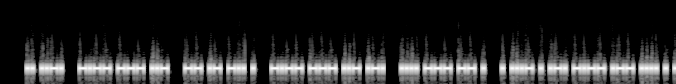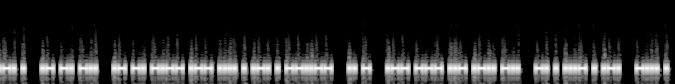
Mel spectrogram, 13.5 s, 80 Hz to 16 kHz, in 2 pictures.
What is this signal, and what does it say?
Morse code, heard as a keyed tone, about 50 wpm, 700 Hz. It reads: IF YOU MADE YOUR HOME EVERYWHERE AND ANYWHERE, IT WOULD NEVER BE
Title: Sentences from Top 1600 Words 50wpm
